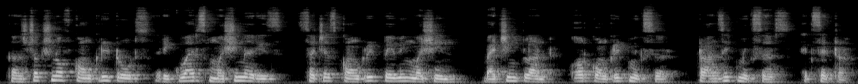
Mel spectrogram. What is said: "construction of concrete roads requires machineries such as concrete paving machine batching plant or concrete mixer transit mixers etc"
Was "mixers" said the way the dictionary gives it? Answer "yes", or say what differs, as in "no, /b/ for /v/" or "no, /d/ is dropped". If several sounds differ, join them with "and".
no, /s/ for /z/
